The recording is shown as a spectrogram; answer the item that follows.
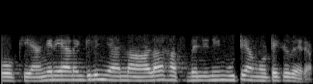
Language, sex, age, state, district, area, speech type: Malayalam, female, 30-45, Kerala, Kannur, rural, conversation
